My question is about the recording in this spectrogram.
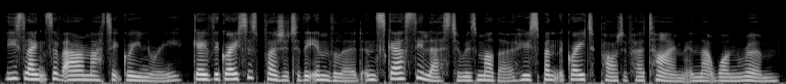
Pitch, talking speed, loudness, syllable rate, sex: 195 Hz, 230 wpm, -19 LUFS, 5.9 syllables/s, female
